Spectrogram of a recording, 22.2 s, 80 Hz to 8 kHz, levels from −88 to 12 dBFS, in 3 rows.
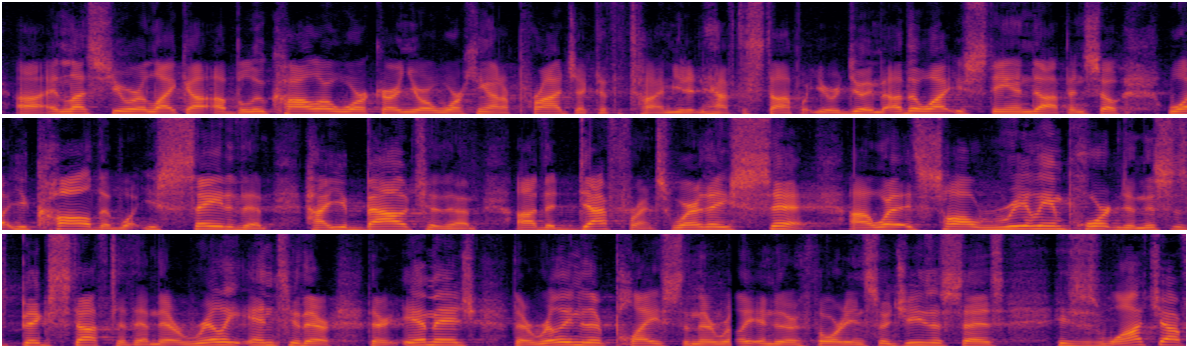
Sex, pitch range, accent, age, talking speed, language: male, 140-170 Hz, American, 40-59, 250 wpm, English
